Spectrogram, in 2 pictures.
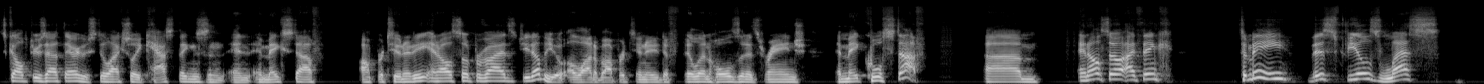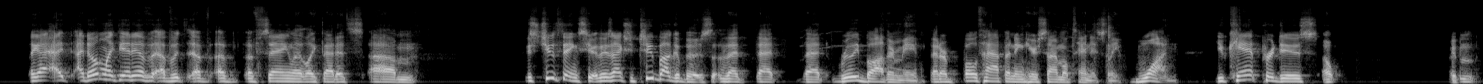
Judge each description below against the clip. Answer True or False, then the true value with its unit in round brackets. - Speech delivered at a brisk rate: False (175 wpm)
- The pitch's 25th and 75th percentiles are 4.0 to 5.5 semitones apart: True (4.7 semitones)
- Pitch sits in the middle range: False (125 Hz)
